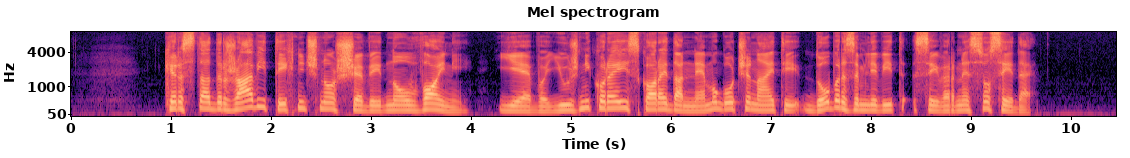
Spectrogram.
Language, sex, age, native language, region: Slovenian, male, 30-49, Slovenian, Southeast Slovenia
